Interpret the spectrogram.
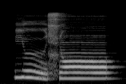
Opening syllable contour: falling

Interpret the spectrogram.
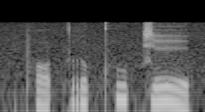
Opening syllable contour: low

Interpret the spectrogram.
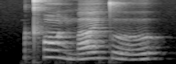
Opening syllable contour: falling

